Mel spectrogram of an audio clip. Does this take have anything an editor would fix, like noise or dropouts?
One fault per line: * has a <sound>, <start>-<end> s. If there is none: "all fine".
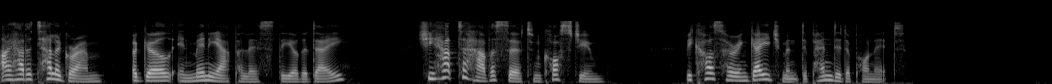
all fine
